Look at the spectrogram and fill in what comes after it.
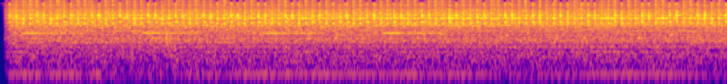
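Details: Subaru engine knocking after repair/rebuild: steady running with a constant metallic rattling knock over a low hum; source of the knock not identified.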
